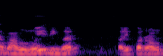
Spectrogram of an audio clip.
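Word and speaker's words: Whanganui: River is दी वांगुई, Vanga गुई river है, वांगनुई river, sorry for wrong pronunciation, वांगनुई river है।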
